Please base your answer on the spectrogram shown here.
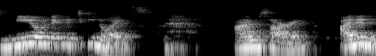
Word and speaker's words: neonicotinoids: are going to ask this very long word is pronounced neonicotinoids I'm sorry I didn't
